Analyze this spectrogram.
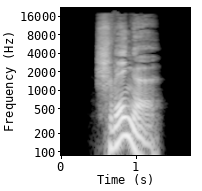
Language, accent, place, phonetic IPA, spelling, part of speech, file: German, Germany, Berlin, [ˈʃvɛŋə], schwänge, verb, De-schwänge.ogg
- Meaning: first/third-person singular subjunctive II of schwingen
